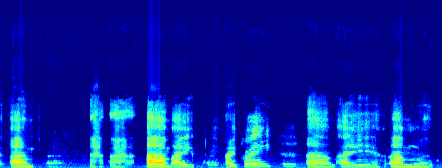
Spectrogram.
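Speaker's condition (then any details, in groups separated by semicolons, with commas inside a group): Cerebral palsy; present since birth, occupational therapy; talks too fast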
